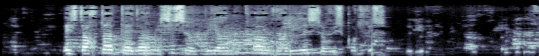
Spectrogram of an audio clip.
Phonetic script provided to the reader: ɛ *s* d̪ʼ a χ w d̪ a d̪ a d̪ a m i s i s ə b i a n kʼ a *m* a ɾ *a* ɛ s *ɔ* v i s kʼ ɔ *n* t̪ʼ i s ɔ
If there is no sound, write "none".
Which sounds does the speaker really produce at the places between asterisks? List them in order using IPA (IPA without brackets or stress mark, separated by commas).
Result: s, m, i, ɔ, n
